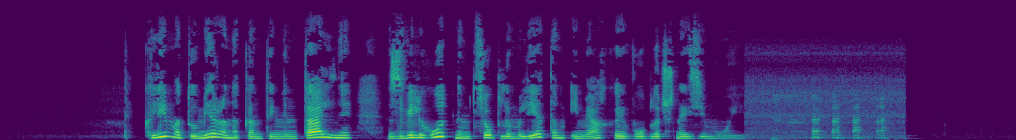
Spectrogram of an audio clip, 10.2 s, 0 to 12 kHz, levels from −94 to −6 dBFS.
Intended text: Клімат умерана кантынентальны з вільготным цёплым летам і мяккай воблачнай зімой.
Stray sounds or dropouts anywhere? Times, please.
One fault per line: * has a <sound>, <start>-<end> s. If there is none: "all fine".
* has a laugh, 7.7-8.9 s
